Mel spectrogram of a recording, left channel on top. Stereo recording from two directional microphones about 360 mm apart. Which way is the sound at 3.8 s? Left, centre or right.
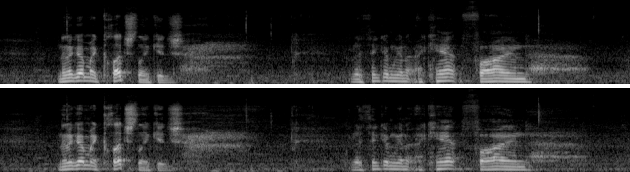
Centre.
